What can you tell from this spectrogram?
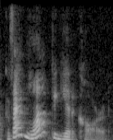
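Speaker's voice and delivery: ordinary delivery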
